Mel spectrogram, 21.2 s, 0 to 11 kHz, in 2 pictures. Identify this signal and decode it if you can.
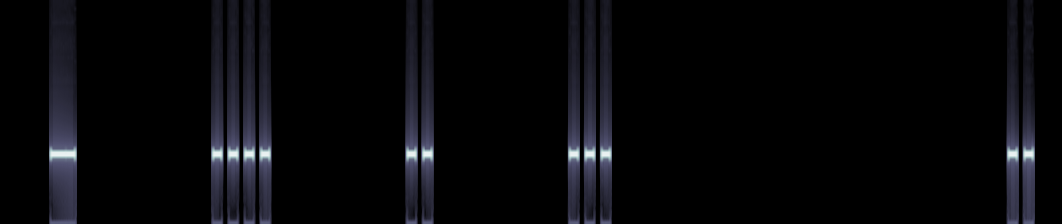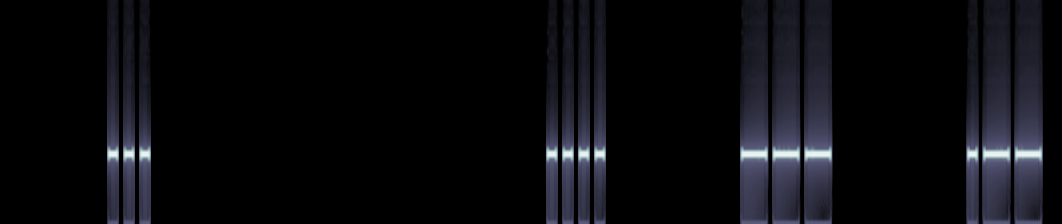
Morse code, heard as a keyed tone, about 15 wpm, spaced as for 5 wpm, 1000 Hz. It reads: THIS IS HOW
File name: qotdfiles / 5wpm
